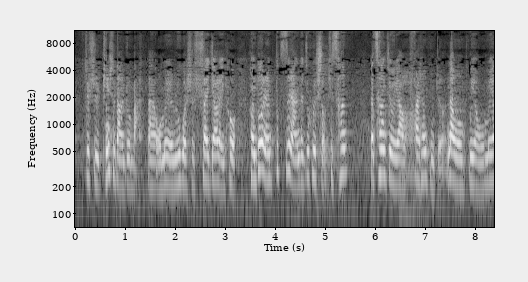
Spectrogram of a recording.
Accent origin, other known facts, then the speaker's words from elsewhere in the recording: Shandong, China; now in Shanghai, China; 我不是，我是山东人。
